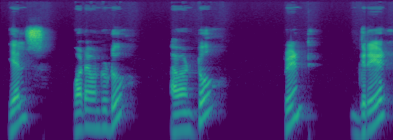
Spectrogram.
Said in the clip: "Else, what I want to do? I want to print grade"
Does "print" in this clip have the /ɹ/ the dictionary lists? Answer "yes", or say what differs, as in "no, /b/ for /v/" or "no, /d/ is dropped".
yes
